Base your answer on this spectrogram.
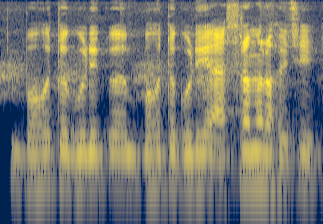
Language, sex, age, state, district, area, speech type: Odia, male, 18-30, Odisha, Ganjam, urban, spontaneous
